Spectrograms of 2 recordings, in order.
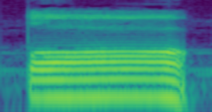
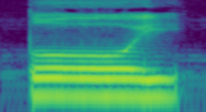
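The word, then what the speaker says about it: ط: আমি আবারও বলছি ত। হ্যাঁ, ত উচ্চারণ করতে অনেকে ভুল করে থাকে, যেটা অনেক আগে মক্তবে শেখানো হতো তই, এটা ভুল উচ্চারণ। মূল উচ্চারণ হবে ত।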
